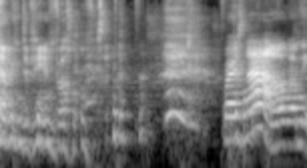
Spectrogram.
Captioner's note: laughter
